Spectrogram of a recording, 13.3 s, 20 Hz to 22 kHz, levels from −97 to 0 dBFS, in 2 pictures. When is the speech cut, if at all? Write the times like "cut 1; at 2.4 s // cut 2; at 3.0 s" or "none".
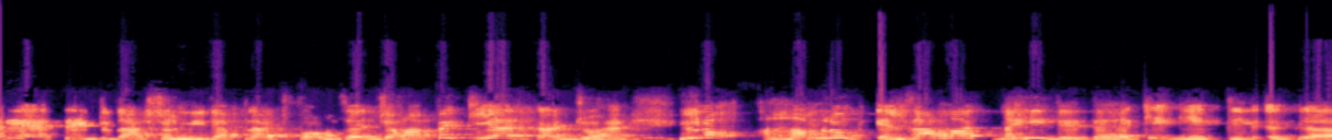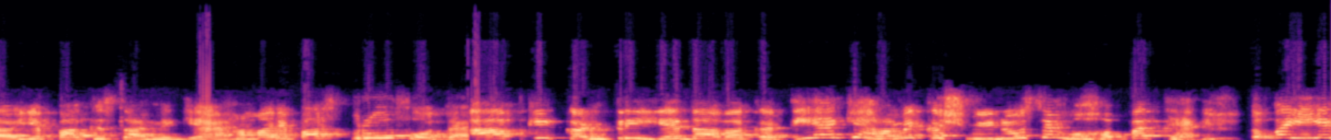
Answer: cut 1; at 9.0 s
